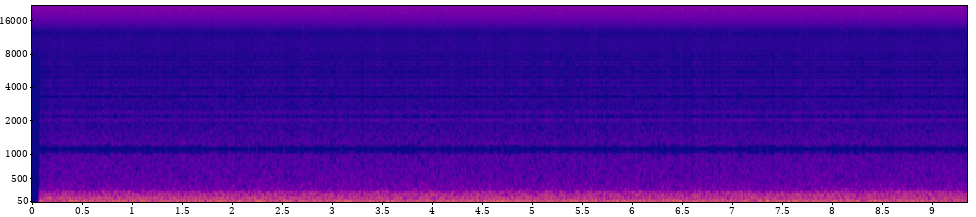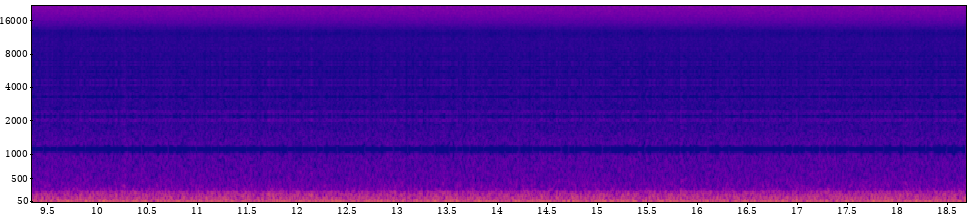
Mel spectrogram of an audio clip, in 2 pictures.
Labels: Is the clip mostly silent?
yes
